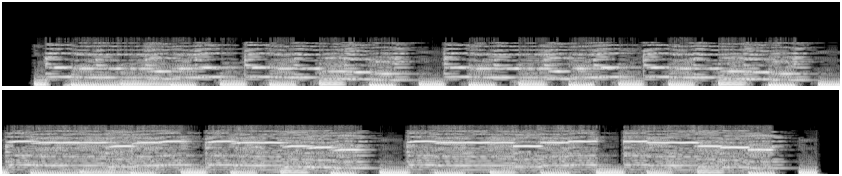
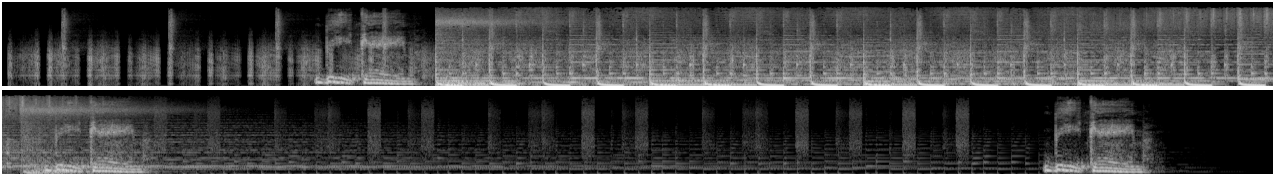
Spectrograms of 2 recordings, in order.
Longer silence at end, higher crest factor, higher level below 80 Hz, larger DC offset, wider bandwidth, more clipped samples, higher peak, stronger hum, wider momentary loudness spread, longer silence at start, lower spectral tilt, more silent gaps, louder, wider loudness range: second, 0.2 s vs 1.2 s; second, 4 dB vs 18 dB; first, -10 dBFS vs -20 dBFS; neither; second, 4 kHz vs 17 kHz; first, 7% vs under 0.1%; about the same, 0 dBFS vs 0 dBFS; neither; second, 6 LU vs 23 LU; first, 0.3 s vs 0.05 s; first, -10 dB/octave vs -4.5 dB/octave; neither; first, -5 LUFS vs -18 LUFS; second, 5 LU vs 13 LU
